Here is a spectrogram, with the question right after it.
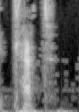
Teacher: So we say cat. So the T doesn't have any vowel associated with it. It's actually just a stop on the T. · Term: sukun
